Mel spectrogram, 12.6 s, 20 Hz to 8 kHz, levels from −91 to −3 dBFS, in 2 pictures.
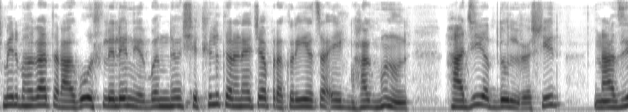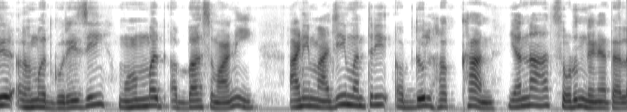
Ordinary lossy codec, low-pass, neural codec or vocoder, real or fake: none; none; codec, 16 kHz, 4 kbps, X-Codec, HuBERT features, trained on balanced general audio; fake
